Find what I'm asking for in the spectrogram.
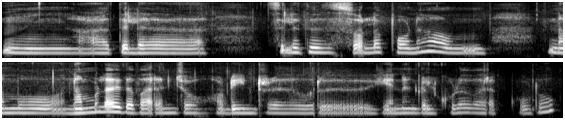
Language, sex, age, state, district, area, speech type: Tamil, female, 45-60, Tamil Nadu, Nilgiris, urban, spontaneous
